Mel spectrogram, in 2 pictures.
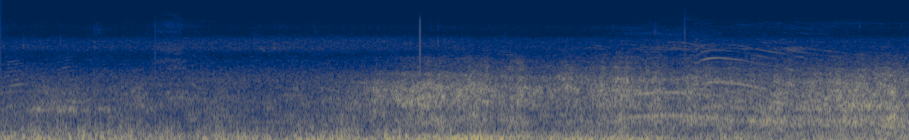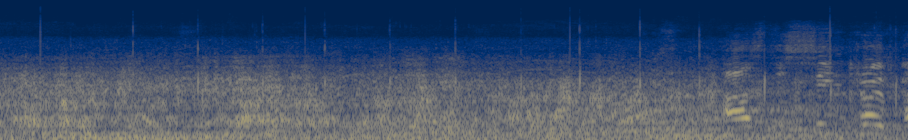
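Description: Red Arrows jets, a synchro pair banking hard toward the centre in the Cyclone manoeuvre, give a steady loud roar with wind buffeting the microphone, while a commentator talks over it throughout.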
